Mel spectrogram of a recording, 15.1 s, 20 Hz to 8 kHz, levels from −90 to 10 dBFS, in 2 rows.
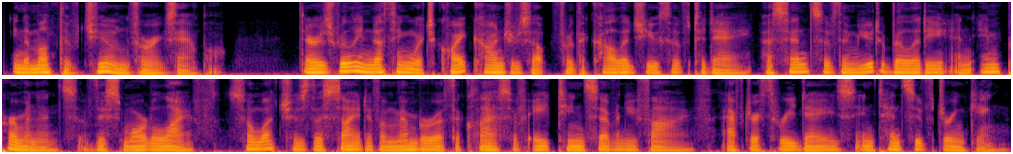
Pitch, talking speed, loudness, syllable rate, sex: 90 Hz, 205 wpm, -18 LUFS, 5.8 syllables/s, male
